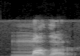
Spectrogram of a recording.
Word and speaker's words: mother: ال TH يا ولاد ممكن يبقى نطقها زال وممكن يبقى نطقها ث، زي كده في كلمة mother mother mother mother يعني أم. هنا ال TH اتنطق ايه؟ اتنطق زال.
